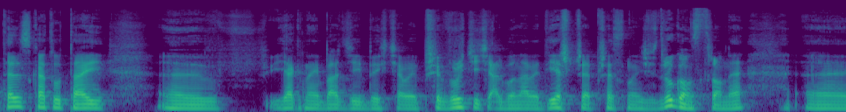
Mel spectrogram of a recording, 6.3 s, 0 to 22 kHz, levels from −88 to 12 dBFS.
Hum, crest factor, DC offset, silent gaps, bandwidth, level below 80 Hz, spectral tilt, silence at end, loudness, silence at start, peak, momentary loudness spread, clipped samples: none; 20 dB; under 0.1%; none; 16.5 kHz; -50 dBFS; -6.5 dB/octave; 0 s; -26 LUFS; 0 s; -6 dBFS; 11 LU; under 0.1%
